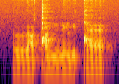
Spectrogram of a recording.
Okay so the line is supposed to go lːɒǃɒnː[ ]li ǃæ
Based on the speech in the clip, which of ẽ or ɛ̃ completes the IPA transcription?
ẽ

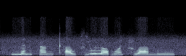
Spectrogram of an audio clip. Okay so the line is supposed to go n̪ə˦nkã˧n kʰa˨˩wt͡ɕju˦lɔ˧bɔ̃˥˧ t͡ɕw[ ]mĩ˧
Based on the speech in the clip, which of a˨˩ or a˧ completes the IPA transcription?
a˧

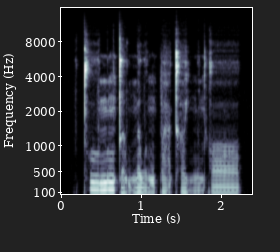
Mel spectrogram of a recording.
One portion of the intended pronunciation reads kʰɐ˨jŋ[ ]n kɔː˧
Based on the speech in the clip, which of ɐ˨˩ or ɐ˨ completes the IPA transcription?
ɐ˨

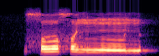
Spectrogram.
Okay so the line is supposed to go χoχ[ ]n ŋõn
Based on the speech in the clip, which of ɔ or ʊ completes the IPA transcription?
ʊ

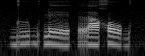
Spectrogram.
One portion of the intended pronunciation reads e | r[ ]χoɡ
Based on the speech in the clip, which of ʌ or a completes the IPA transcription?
a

